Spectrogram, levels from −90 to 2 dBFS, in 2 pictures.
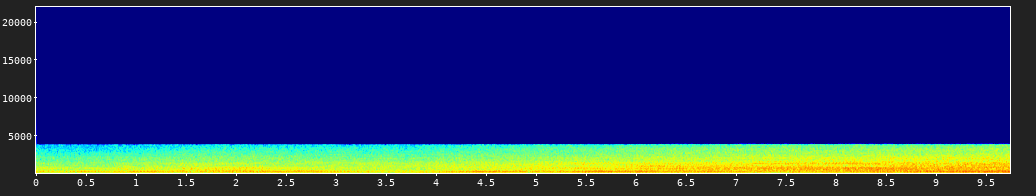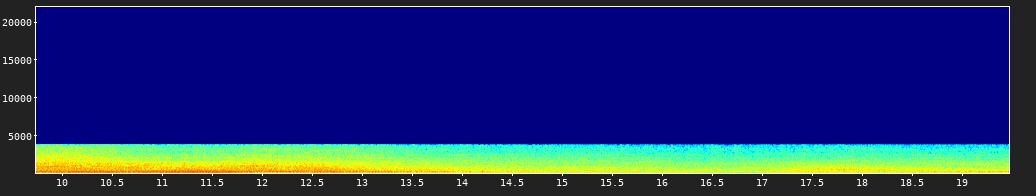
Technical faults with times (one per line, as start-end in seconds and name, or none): none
